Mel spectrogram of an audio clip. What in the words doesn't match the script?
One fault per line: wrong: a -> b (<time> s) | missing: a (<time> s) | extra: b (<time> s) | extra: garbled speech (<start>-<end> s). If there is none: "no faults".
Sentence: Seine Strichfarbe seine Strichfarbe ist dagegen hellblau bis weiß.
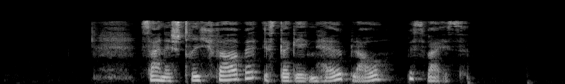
missing: seine Strichfarbe (2.5 s)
